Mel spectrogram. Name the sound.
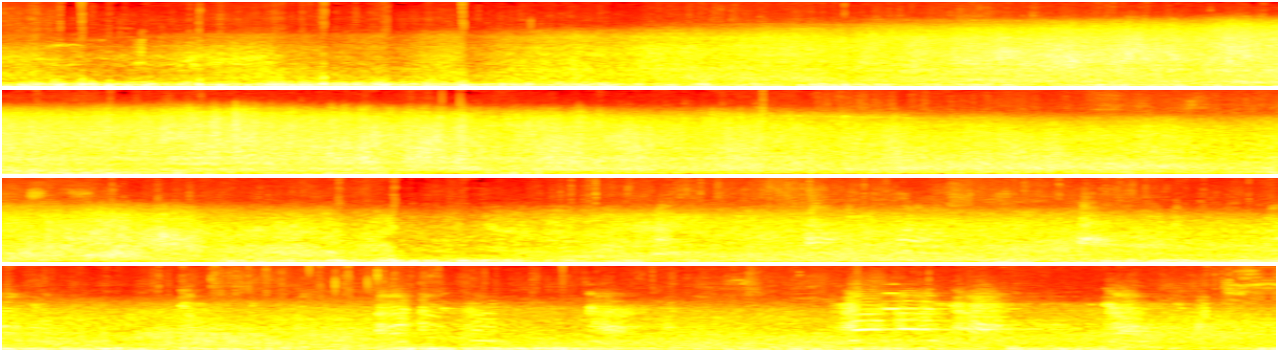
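Red Arrows jet aircraft flying display with smoke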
